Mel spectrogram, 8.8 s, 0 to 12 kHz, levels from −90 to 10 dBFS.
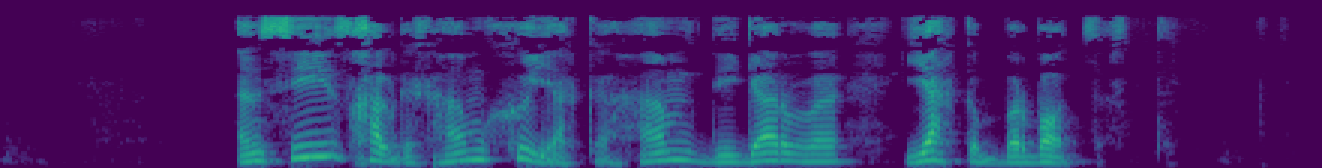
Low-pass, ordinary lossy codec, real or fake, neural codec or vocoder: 10.8 kHz; MP3, 32 kbps; real; none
